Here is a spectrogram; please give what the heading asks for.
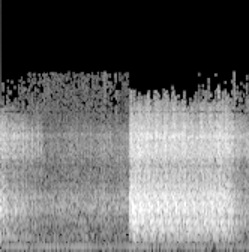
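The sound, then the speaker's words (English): Machine-gun fire rattles out as a dense, rapid burst that starts abruptly partway through and holds loud and steady for over a second, after a quieter stretch of rough noise. “up that hill to where the machine gun is supposed to be. There was cover all right, but those bullets were chipping rocks all around us.”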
